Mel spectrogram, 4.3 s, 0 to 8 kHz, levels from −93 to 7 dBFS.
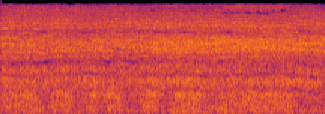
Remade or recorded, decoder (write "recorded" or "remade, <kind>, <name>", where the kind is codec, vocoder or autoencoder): recorded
